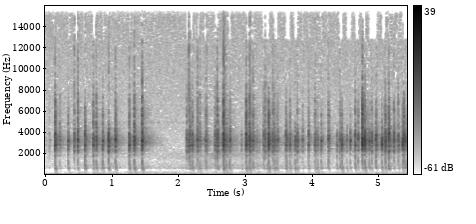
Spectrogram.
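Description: Long nails tap the top of a large, hollow, 3D-printed plastic moon lamp sphere that is lit orange. The result is a quick run of short, bright, dry clicks that stop very fast, with a brief pause near the two-second mark before the tapping picks up again.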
